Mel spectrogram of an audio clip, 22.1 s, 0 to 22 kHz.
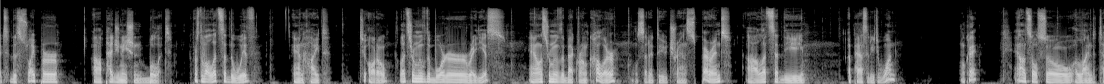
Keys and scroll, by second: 17.5 super+i, 17.6 super+s, 17.8 super+Tab, 19.9 super+Tab, 20.7 super+Right.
